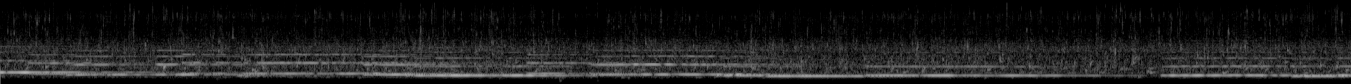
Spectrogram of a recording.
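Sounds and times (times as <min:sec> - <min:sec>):
flutes playing long held notes: 0:00.0 - 0:13.5
gentle running stream: 0:00.0 - 0:13.5.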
